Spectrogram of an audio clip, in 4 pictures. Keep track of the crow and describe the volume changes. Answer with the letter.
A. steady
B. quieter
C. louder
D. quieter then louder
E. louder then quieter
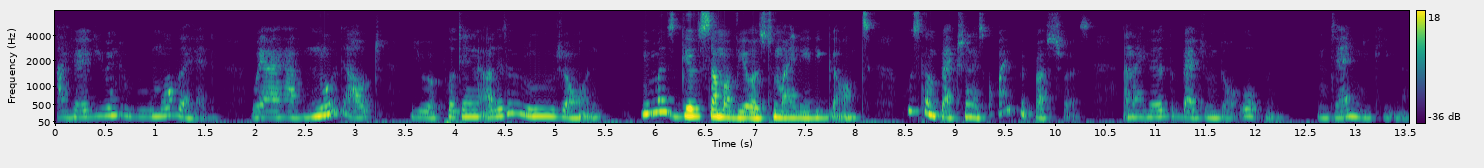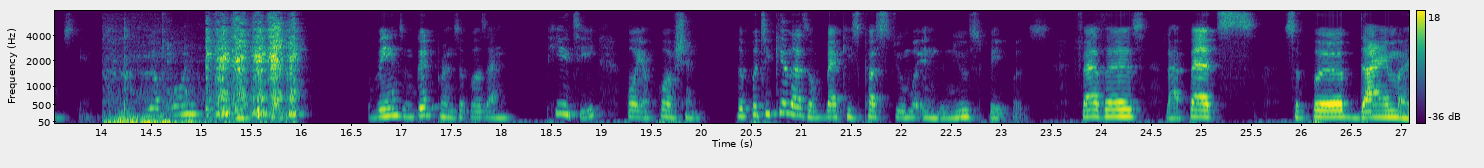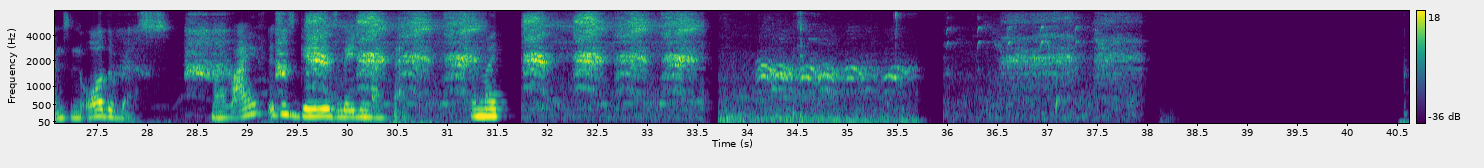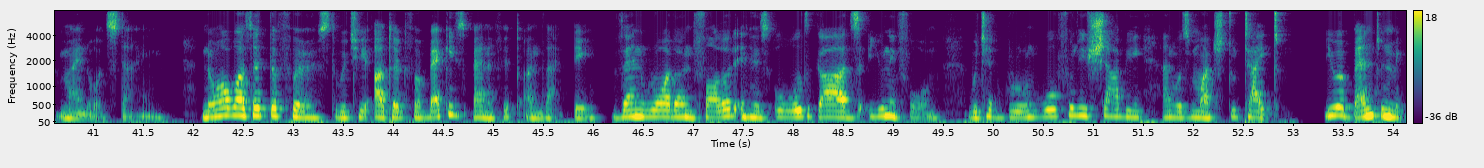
B.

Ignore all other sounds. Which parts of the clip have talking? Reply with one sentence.
You can hear the talking from 0.0 to 14.9 s, from 16.6 to 23.2 s, from 23.8 to 31.5 s and from 40.5 to 54.0 s.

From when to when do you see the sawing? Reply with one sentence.
You can hear the sawing from 14.0 to 15.9 s.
